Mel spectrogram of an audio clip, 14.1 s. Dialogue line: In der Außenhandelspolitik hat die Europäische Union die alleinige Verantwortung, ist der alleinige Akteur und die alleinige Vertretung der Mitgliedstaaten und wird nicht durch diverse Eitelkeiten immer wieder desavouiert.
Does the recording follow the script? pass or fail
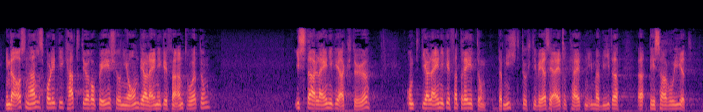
fail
